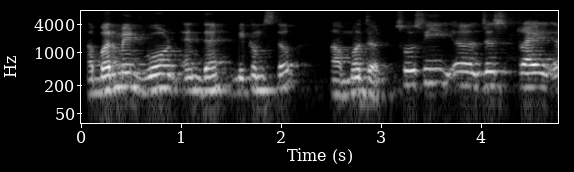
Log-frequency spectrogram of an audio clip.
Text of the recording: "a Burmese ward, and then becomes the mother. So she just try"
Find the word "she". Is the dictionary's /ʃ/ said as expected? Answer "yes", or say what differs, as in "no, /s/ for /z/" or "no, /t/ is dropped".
no, /s/ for /ʃ/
